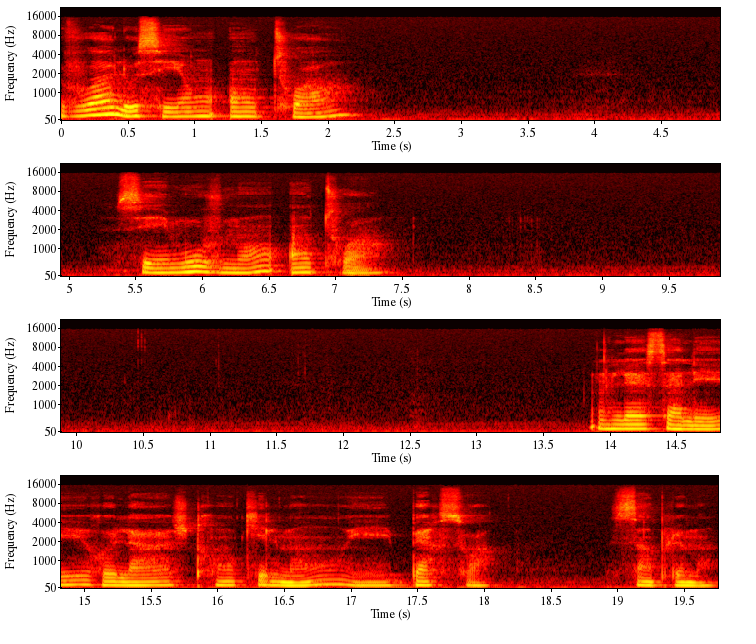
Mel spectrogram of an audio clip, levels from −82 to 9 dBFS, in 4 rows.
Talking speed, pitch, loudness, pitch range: 45 wpm, 150 Hz, -20 LUFS, 130-165 Hz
